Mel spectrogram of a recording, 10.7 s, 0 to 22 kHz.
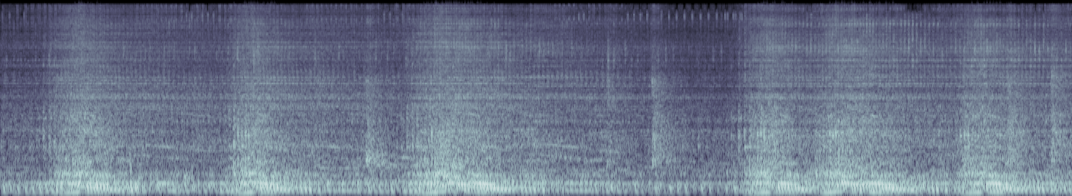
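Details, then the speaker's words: Yamaha Mio M3 scooter once somewhat warm, revved in bursts: rough rattly ticking that grows louder as revs climb; barely heard when engine is cold. "suara kasar ya saat udah agak panas suara kasar ngelitik ya teman kita dengar dulu ya suaranya kasarnya seperti ini ya"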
